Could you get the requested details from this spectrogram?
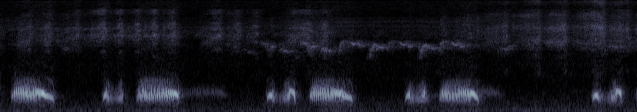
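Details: Cà Mau, Vietnam decoy spotted dove calling against rival wild doves: repeated low coo phrases, paired short notes then a longer rolling coo, with a faint thin whistle of another bird high above.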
